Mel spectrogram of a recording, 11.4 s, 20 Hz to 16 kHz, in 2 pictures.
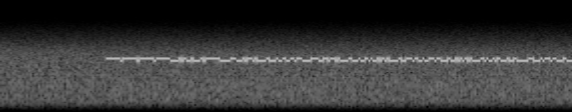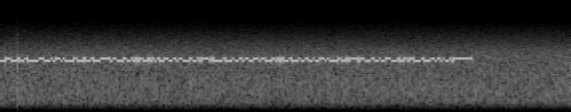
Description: RTTY (45.45 baud, 170 Hz shift), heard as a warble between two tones, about 2150 Hz centre. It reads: THE POPE DECLARED THAT THE MARRIAGE WAS LEGAL AND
